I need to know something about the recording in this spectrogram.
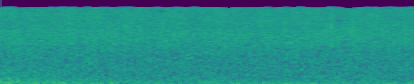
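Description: Steady rain falling, an even hiss with no single drops or other events standing out.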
